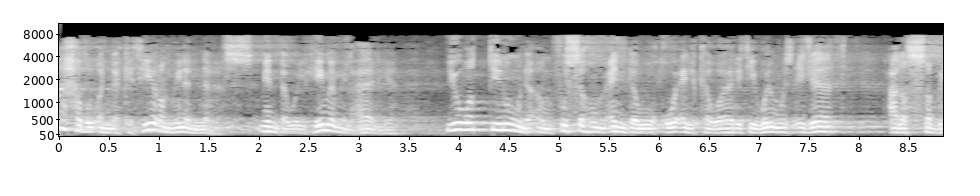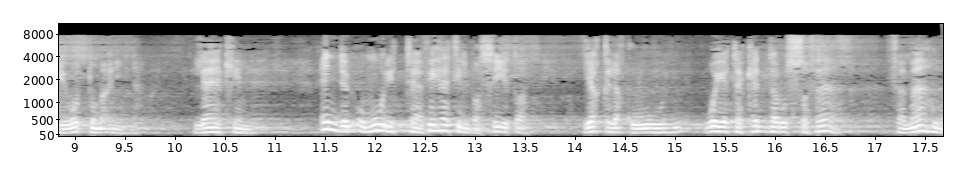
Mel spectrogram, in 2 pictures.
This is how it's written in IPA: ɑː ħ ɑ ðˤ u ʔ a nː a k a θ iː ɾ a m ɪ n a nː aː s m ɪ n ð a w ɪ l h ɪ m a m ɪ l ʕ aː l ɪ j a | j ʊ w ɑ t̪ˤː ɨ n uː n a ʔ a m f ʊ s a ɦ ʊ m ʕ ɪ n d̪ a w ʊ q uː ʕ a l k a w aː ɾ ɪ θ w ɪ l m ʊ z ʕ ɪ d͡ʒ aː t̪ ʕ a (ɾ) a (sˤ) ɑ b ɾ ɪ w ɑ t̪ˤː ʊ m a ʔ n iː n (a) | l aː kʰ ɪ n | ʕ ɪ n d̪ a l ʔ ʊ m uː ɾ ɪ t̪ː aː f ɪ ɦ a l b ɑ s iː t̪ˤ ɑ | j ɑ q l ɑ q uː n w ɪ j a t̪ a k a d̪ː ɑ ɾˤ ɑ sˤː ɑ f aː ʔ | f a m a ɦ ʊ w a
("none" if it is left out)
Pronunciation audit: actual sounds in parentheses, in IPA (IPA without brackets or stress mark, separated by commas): l, sˤː, a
